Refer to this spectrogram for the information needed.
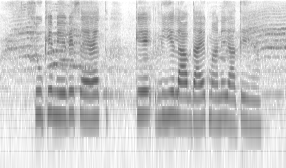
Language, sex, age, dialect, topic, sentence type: Hindi, female, 18-24, Kanauji Braj Bhasha, agriculture, statement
